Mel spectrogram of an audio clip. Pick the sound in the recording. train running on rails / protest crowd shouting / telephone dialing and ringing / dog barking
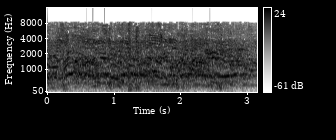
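protest crowd shouting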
